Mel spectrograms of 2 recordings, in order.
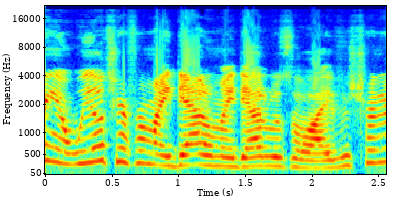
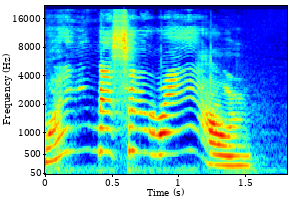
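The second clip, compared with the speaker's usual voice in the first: put-on yelling, higher pitch; 13 semitones higher, 3 dB quieter than usual. Retelling a lady yelling at her hurt husband: imitating someone yelling. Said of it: "yelling at him".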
